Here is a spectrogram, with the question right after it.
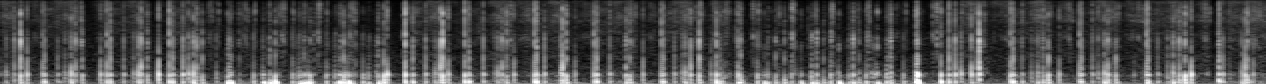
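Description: Long purple nails rapidly tap and scratch the flat, hollow back of a small light blue faux leather handbag. The result is a dense, crackling stream of short, dry clicks and scratchy rasps over a soft, hollow low thump, with a few louder taps standing out.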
